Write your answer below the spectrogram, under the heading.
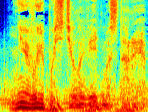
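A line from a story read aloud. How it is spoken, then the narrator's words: Whisper. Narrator (Russian): прошептал Михаил Матвеевич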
